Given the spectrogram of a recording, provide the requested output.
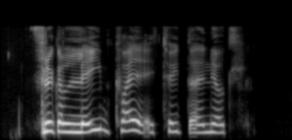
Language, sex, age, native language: Icelandic, female, 18-19, Icelandic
